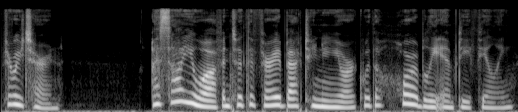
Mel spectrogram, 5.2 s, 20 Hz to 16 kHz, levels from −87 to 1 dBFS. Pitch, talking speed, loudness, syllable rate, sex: 225 Hz, 220 wpm, -17 LUFS, 5.9 syllables/s, female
